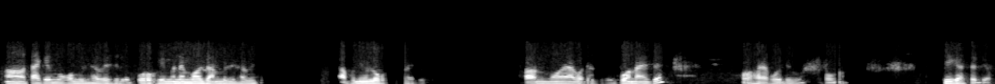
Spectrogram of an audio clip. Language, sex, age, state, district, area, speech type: Assamese, male, 45-60, Assam, Dhemaji, rural, conversation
